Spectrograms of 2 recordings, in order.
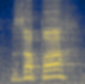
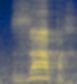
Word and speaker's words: запах: Запах. Запах привлекает слишком много зверей. Мы даже запах, блять. Ударение неправильно ставил, блин.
